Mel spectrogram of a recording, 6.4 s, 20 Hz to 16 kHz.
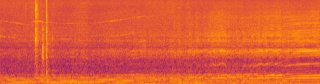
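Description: Formula 1 cars at Spa's Eau Rouge in the F1 26 game, engines whining and rising in pitch as they pass, a steady loud roar of several cars close together with a couple of sharp clicks early on.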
